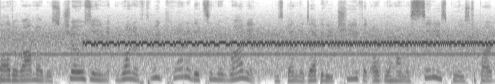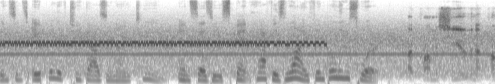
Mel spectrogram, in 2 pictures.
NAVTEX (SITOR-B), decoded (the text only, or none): HOWEVER, INJURIES INTERRUPTED HIS PROGRESS.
